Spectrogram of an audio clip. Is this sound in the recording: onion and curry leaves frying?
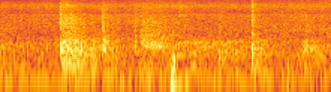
yes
